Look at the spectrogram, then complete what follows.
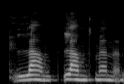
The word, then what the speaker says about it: Lantmännen: at, you're going to have to help me pronounce this, Annalise, I do not butcher this name. Lantmännen, yeah, it's right.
